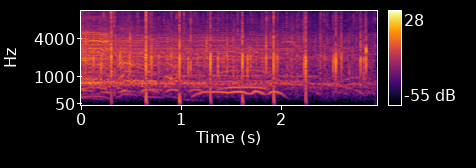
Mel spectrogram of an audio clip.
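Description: Crowd at an Orangeburg County Democratic Party event applauding and cheering for the President, a steady wash of clapping with sharp individual claps while a voice speaks over it.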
